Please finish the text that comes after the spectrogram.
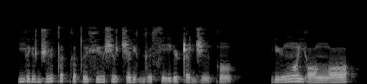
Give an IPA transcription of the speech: j ɨ ɾʲ u d͡ʒ ʉ t̪ ə k ə t̪ ɨ xʲ ɨ ʃ ɨ t͡ʃ ə ɾʲ ʉ ɡ ʉ s i ɾʲ ʉ ʈ ə d͡ʒ ɨ k ɔ̃ | ɾʲ ʉ ŋ ɔ̃ j ɔ ŋ ɔ

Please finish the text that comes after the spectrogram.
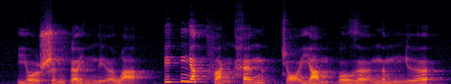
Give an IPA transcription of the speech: j o˨˩ ʂ ɨ˧˥ n ɗ ə˧ j n i˨˩˦ ə̯ w a˨˩ t̚ | ʔ i˦˥ k̚ ɲ a˦˥ t̚ f a˨˩˦ ŋ h ɛ˧˥ n ə˨˩ k̚ c ɔ˨˩˦ j a˧˥ m ɓ o˧˥ ɣ əː˨˩˦ n ə˧ m ɲ ɨ˧˥ ə̯

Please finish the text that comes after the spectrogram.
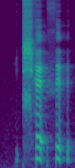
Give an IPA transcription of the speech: t͡ɕʰ ɛ˦ ʔ θ ɪ˦ ʔ

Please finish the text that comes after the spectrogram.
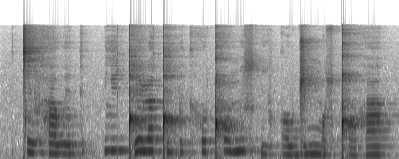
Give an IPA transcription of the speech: ǀ e˦ v h a˦ w e˦˨ k | lʲ e˧ ǃʼ e˦ ɭ a˦ ǃ i˧ p e˧ k h o˦ ǃʰ ɔ˦ m i˦ ɬ ʔ i˨ v k ɔ˧ w ɖ͡ʐ i˧ ɲ m ɔ˨ ɬ ǃʰ ɔ˧ h a˦

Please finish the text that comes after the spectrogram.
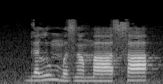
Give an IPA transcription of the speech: ɡ ɛ˧ l u˦ m ə˨ z ã˨ m aː˨ s a˦

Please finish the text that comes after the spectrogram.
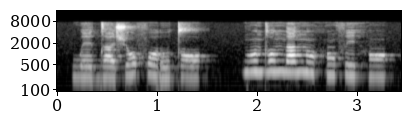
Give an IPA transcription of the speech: w ɛ˨ d a˨ ʃ ɔ˨˦ f ɔ˦˨ ɾ o˧ t ɔ˧ | ɡ ɔ̃˦ d ɔ˦ n a˦ n ɔ̃˦˨ h ɔ̃˧ f e˧ h ɔ̃˧

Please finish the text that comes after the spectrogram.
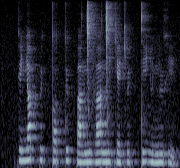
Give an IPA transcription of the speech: k e ɲ a pː ʉ tː ɔ tː ʉ pː a ŋ͡ǀ i v a ŋ͡ǀ i c e cʰ ʉ tː i ʎ ʉ ɲ ʉ x i

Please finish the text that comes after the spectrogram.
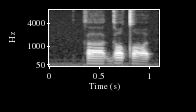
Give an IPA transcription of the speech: k a ɡ ə tˤ ə

